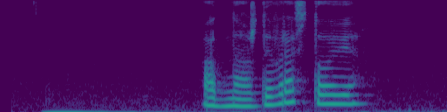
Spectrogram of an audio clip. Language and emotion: Russian, positive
